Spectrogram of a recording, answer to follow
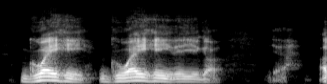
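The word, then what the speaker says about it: Guaita: Guahi, that's how you pronounce it. Guahi.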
